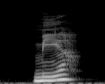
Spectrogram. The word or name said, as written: mere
